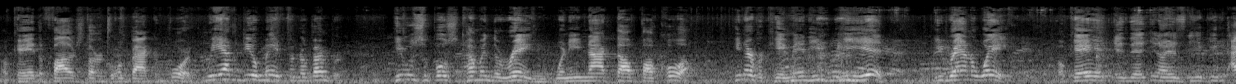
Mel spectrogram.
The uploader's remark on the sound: In the press conference at the Armory. The high-energy, multi-lingual post-fight press conference, presented in its entirety by the Minnesota Fight Night podcast.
